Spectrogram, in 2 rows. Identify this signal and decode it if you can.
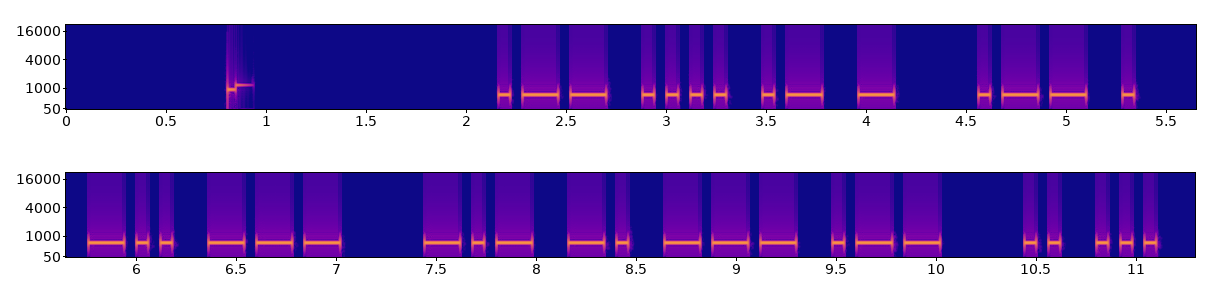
Morse code, heard as a keyed tone, about 21 wpm, 700 Hz. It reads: WHAT WE DO KNOW IS
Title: Sets of 6 Words - 20wpm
